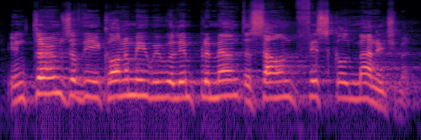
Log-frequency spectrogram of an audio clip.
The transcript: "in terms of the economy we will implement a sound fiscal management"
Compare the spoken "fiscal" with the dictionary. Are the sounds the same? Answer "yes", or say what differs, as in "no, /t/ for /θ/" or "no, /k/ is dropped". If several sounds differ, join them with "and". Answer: yes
